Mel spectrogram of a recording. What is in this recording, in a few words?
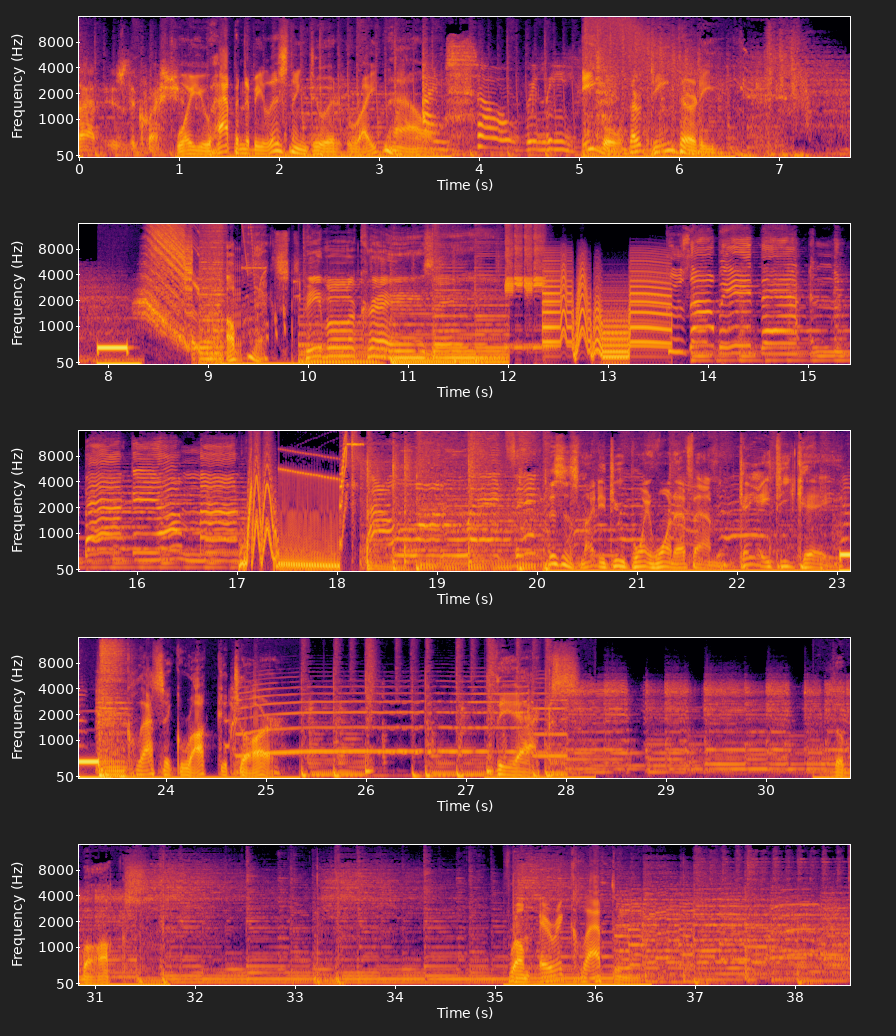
radio id imaging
